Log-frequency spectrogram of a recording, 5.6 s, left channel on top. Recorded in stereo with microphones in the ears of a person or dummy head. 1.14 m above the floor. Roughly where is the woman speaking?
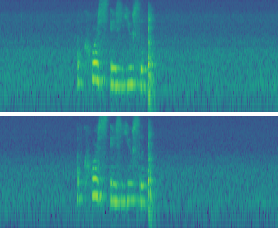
Centre.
